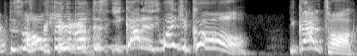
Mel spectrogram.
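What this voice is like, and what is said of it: Yelling, loud voice. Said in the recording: “stop yelling at me ... I'm yelling too much”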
